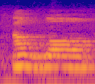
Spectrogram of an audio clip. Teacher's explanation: termasuk lafaz jalalah itu dibaca tebal ya panjangnya juga ikut tebal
